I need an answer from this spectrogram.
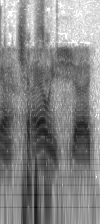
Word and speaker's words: Chepesiuk: It's Chepesiuk, but it's pronounced Chepesiuk.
